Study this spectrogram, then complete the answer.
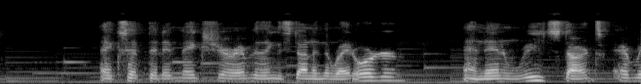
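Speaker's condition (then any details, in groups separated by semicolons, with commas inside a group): Cerebral palsy; stiff muscles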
